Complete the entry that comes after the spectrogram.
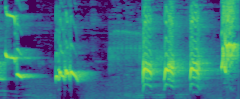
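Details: Oriental magpie-robin (kacer) singing, played as a lure for captive birds: a downslurred whistle, a short warbled phrase, then four loud clipped whistled notes spaced about a third of a second apart.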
